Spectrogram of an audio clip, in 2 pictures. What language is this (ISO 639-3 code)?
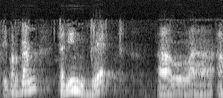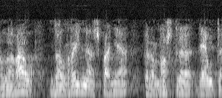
cat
